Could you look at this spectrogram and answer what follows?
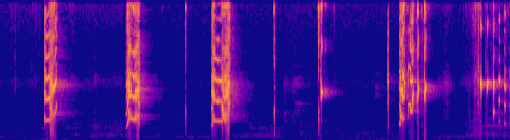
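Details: Harsh lovebird squawks, three loud ones about a second apart, then scattered clicks and short shrieks, ending in a quick burst of high chirps.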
